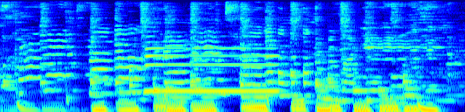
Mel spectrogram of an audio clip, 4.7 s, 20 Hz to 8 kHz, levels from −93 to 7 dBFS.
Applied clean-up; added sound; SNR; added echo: classical method log-MMSE.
